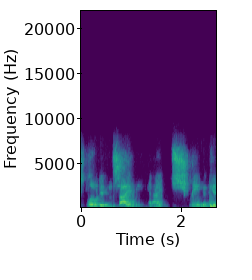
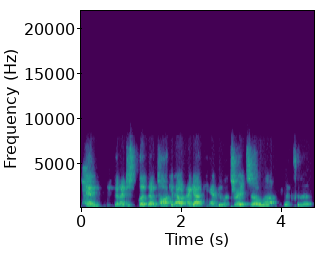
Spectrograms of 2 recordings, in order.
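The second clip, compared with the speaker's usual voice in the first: ordinary delivery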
